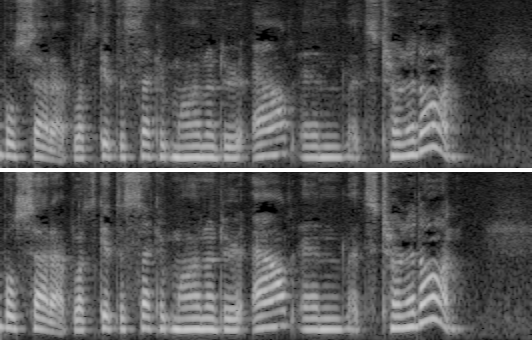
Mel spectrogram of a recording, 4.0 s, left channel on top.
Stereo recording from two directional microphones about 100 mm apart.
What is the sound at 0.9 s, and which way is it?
Speech, 25° right (ahead or behind).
